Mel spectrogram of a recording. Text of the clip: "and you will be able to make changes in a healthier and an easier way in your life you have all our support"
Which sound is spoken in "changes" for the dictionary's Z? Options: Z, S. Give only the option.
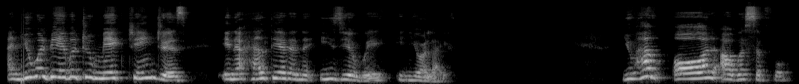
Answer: Z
